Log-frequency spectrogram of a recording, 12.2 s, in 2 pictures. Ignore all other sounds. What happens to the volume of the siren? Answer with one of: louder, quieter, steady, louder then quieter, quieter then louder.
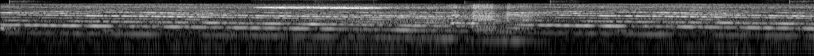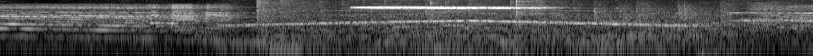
steady.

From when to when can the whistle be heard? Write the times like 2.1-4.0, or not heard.
1.9-3.0, 8.7-10.2.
